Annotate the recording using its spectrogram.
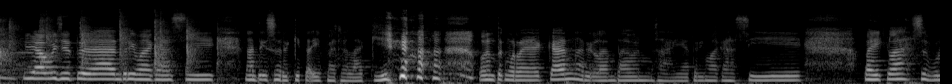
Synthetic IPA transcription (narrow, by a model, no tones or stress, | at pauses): jawud͡ʒut̪uant̪əɾimakasɪhnant̪isuɾikit̪aʔib̥adalaɡ̥i | unt̪ʊk̚məɾajakanɦaɾiulaŋt̪aʊnsajat̪əɾimakasih | b̥aɪklahsəbul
